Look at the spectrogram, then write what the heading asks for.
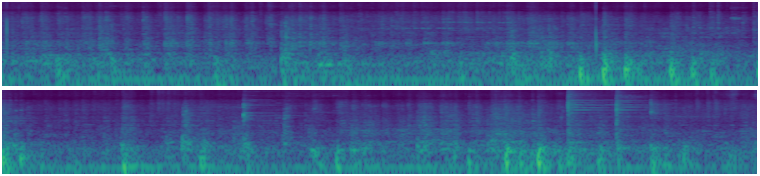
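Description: Open freight wagons rolling slowly past, their wheels knocking and clanking over the rail joints with a steady low rumble underneath. A brief high-pitched metal squeal comes twice in the second half.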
